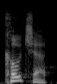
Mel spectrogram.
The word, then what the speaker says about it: Kotcheff: Kotcheff.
